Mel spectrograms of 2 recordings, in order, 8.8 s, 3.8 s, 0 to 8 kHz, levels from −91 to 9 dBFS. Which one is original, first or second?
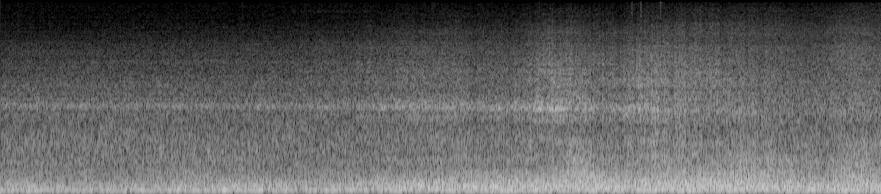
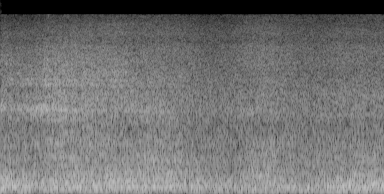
second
